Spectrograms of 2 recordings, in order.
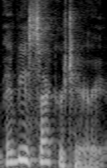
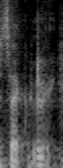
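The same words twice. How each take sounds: First: Said in the usual way. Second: "secretary" clipped to three syllables, British style; British-style pronunciation. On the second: Shown as a demonstration. Podcast host offers the alternative word, "secretary" in British pronunciation. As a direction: say "secretary" the British way, as "SEC-ruh-tree".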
